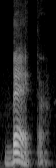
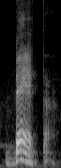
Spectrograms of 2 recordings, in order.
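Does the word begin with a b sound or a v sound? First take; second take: b; b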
